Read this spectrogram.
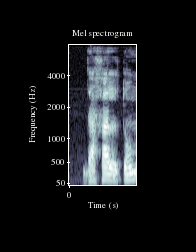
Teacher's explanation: দাল ওপেন থাকবে, খা এখানে একটু মোটা হবে, আর মিম সাকিন এখানে আমরা একফা সবই করব।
